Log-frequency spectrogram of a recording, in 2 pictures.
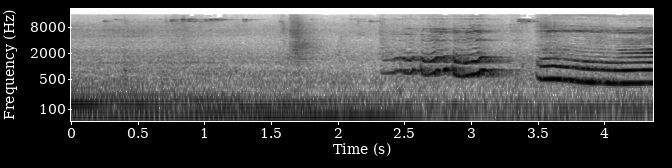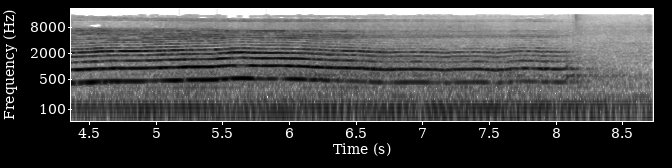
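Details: Brief fussing, then a sustained loud wail from a child about one and a half years old receiving an injection in the hip, with steady background noise and faint music; a crying infant.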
